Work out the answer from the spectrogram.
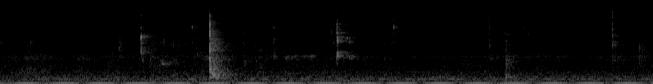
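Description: Close-up mouth sounds of a person chewing soft melon cubes, with scattered wet clicks and the sharpest click about two seconds in. A low pulsing hum runs underneath.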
